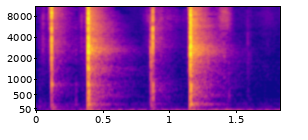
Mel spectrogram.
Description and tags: Close small military case
She hears I close an Outdore case from B & W International.
Recorded with: the t.bone sc400
Recording software: Adobe Audition (2017)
